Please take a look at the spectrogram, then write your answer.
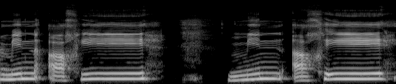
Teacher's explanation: مطلب نون کو چھپا نہیں رہے، نون کا اظہار کر رہے ہیں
